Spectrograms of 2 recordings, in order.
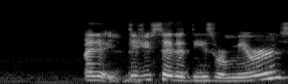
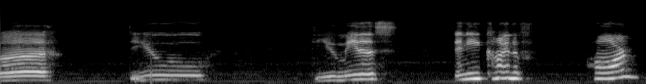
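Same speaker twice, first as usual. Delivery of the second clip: loud, raised questioning call; 3 semitones higher, 9 dB louder than usual. Acted. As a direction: call out haltingly to an unseen voice. Calling to a disembodied voice.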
